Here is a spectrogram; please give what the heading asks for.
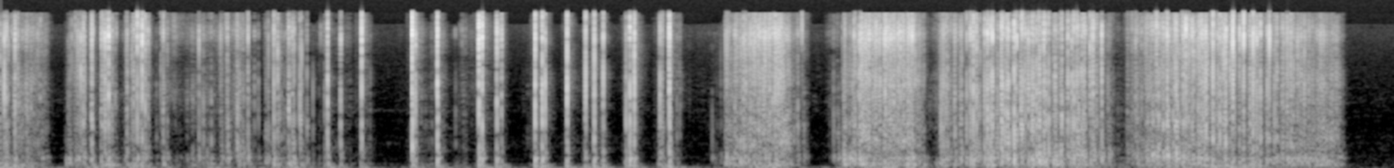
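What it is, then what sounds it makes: Woven plastic placemat. Long nails scratch a round, flat, dark woven plastic placemat, first in quick, separate rasping strokes and then in longer, continuous bursts of dense scratching. The sound is gritty and broad, with most of its weight low, and it stops abruptly near the end.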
